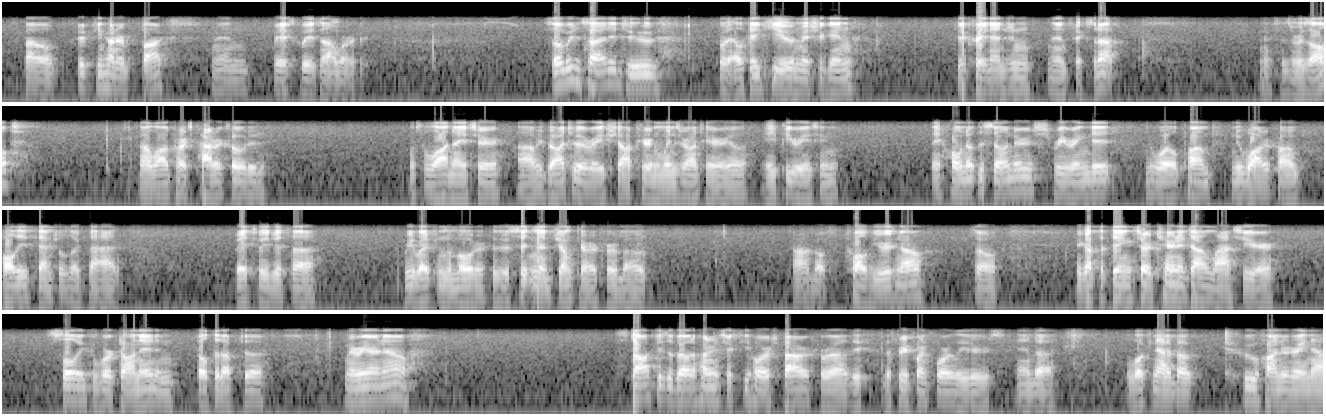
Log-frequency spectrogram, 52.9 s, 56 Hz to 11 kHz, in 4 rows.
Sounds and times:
Speech: 0:00.2 - 0:03.8, 0:05.4 - 0:08.7, 0:09.6 - 0:11.3, 0:12.6 - 0:13.6, 0:14.5 - 0:16.0, 0:17.3 - 0:21.7, 0:22.5 - 0:27.7, 0:28.8 - 0:29.7, 0:30.4 - 0:33.0, 0:34.3 - 0:36.5, 0:37.2 - 0:39.3, 0:40.1 - 0:42.4, 0:43.1 - 0:44.0, 0:45.8 - 0:50.2, 0:50.9 - 0:52.8.

